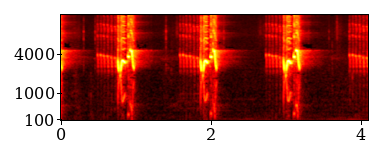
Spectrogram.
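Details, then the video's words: Prenjak kepala merah, a prinia: each phrase opens with a soft buzzy stutter and ends in a loud, sharp, ringing double note, repeated roughly every second and a quarter. "Suara Burung | Prenjak Kepala Merah"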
